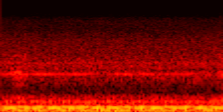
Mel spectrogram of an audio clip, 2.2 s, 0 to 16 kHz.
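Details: 1999 Infiniti Q45 (Y33, VH41DE V8), 190,000+ miles, after throttle body cleaning for a rough idle: steady, even idle in drive with a smooth low hum, no shake, tug or stumble.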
